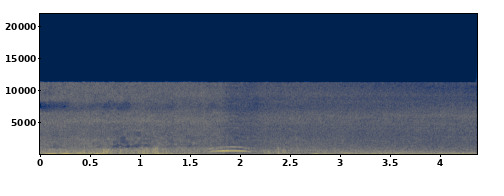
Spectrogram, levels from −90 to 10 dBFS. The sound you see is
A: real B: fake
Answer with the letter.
B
